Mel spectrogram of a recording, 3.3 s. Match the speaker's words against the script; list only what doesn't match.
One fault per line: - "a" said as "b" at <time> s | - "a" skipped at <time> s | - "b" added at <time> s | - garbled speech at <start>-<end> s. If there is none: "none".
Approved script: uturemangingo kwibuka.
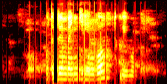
none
